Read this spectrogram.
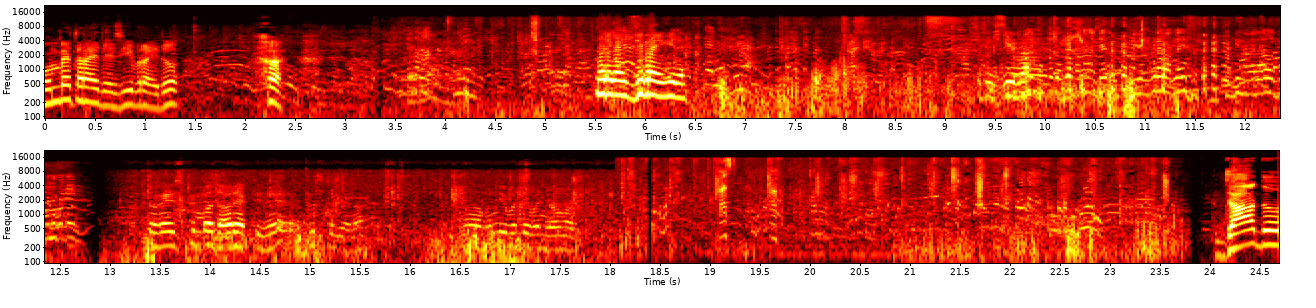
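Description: Young men talk and chatter close by, outdoors.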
